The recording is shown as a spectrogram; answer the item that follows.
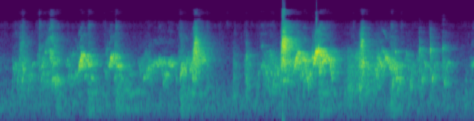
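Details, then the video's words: Budgerigars singing together in busy, overlapping warbles: rapid chirps, buzzy trills and a few sharp high notes, with near-constant chatter. "Most Beautiful Budgie songs Ever: Budgies singing and chirping"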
